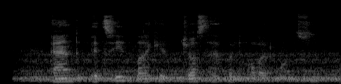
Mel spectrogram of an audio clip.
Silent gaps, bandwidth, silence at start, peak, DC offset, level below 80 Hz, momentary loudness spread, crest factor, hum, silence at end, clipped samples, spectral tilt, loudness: none; 11.5 kHz; 0.1 s; -22 dBFS; under 0.1%; -76 dBFS; 6 LU; 18 dB; none; 0 s; under 0.1%; -4 dB/octave; -41 LUFS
